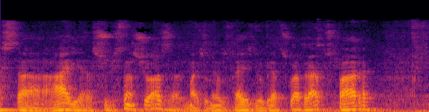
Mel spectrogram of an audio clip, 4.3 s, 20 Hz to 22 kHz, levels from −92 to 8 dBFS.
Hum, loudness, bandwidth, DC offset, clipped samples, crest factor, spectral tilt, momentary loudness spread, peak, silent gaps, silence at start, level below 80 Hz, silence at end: none; -18 LUFS; 9.8 kHz; under 0.1%; under 0.1%; 16 dB; -8.5 dB/octave; 7 LU; 0 dBFS; none; 0 s; -30 dBFS; 0 s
